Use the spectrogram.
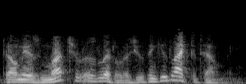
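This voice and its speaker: An actor playing a courteous, formal mystery storyteller in an old-time radio drama, with measured theatrical delivery. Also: male voice, lowish voice, big pitch swings. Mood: concerned, friendly. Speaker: host and storyteller. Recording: tinny, hissy old radio recording.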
